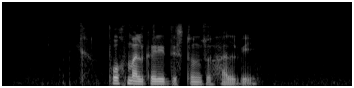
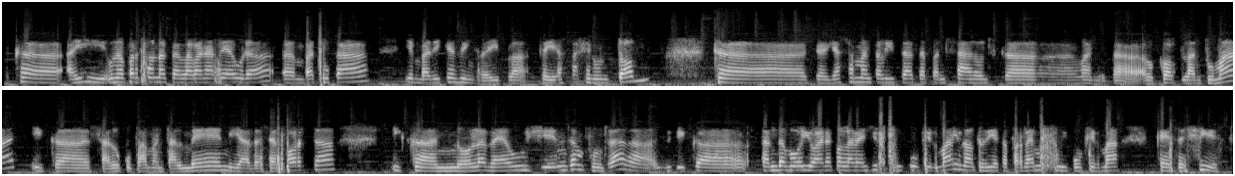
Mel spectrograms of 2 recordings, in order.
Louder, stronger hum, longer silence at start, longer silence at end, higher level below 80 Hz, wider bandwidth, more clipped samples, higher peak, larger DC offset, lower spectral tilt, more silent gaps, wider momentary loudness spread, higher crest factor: second, -30 LUFS vs -18 LUFS; neither; first, 0.8 s vs 0.05 s; first, 0.95 s vs 0 s; second, -62 dBFS vs -42 dBFS; second, 8 kHz vs 16 kHz; neither; second, -10 dBFS vs -2 dBFS; neither; first, -7 dB/octave vs -5 dB/octave; neither; first, 24 LU vs 6 LU; first, 24 dB vs 18 dB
